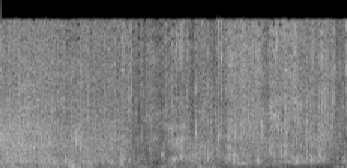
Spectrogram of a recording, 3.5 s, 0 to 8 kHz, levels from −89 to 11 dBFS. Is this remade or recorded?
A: remade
